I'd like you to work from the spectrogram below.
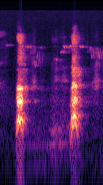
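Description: A feisty dog barks twice behind an old fence on Graham Street in Innisfail, Queensland, Australia; two sharp, loud, close barks about a second apart, with quieter grumbling between.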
